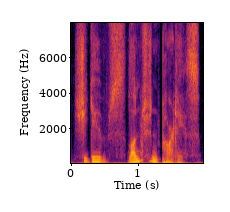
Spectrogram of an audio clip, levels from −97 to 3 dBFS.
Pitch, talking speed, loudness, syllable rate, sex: 100 Hz, 120 wpm, -20 LUFS, 3.8 syllables/s, male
